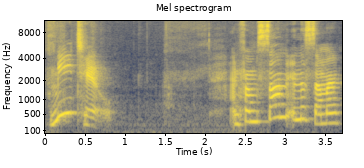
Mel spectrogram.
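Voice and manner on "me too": put-on high little kid's voice; higher-pitched baby animal voice; young kangaroo. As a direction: chime in like a small child. Young kangaroo in pouch speaks.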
